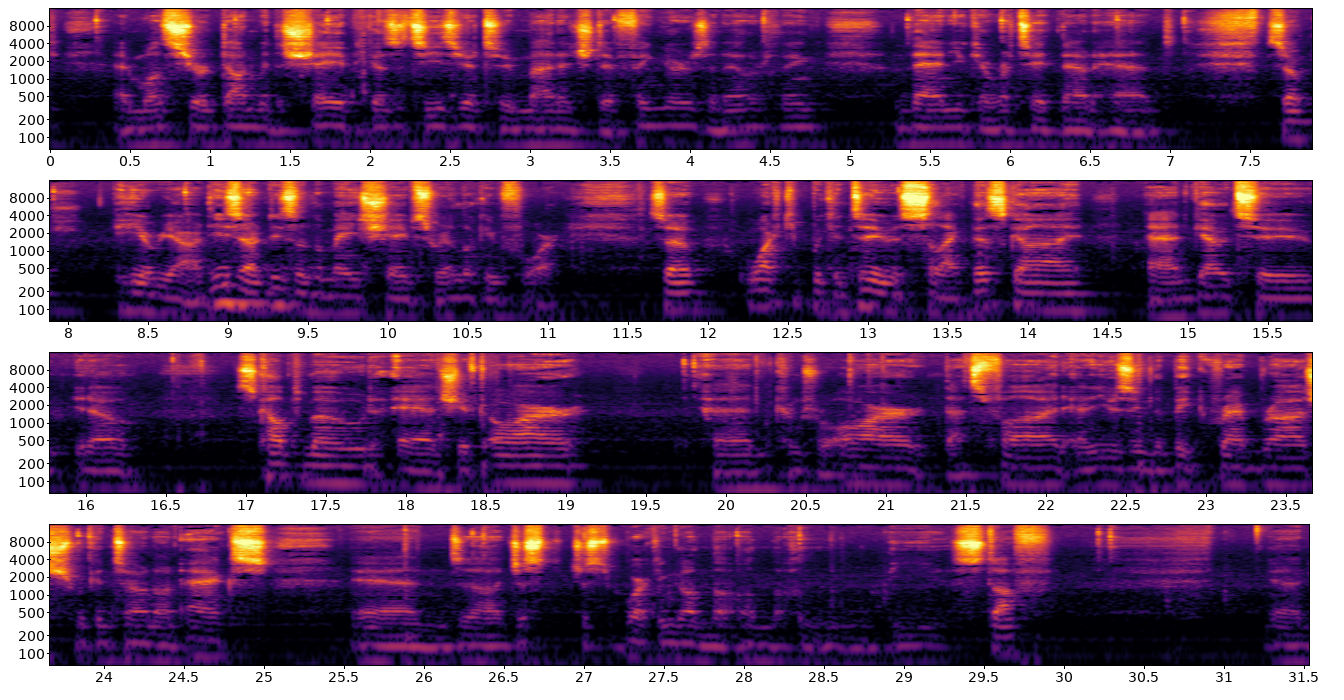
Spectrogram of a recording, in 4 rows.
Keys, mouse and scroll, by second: 2.6 ctrl+z, 9.2 double click, 10.3 scroll up 1, 10.3 shift+middle click, 10.8 shift+middle click, 13.9 shift+middle click, 14.3 scroll up 1, 16.7 ctrl+Tab, 18.6 shift+r, 20.9 ctrl+r, 25.0 g, 26.0 f, 26.8 double click, 29.8 f, 30.8 middle click.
